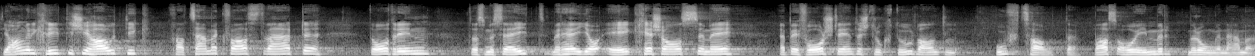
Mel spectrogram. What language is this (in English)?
Swiss German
